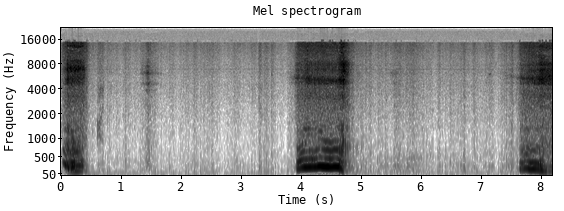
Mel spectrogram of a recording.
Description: My dog is snoring and sleeping with his eyes open so creepy!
